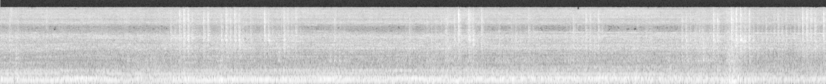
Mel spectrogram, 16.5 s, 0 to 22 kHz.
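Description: Mercedes-Benz O345 Conecto city bus under way, heard from inside the passenger cabin: a steady engine drone with a whine over it that dips briefly about two and a half seconds in. A few short rattles cut through, the loudest near the end.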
